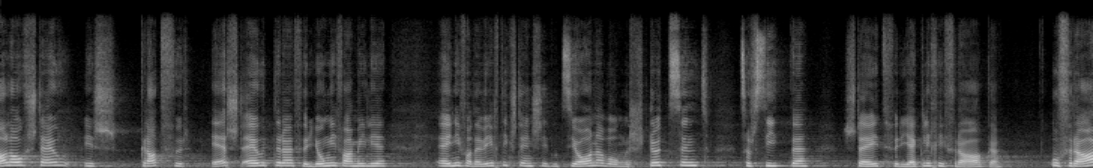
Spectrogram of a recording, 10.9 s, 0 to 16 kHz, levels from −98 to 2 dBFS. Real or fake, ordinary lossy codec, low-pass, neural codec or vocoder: fake; none; 14.4 kHz; autoencoder, 48 kHz, 128 numbers a frame, DAC-VAE, trained on Japanese speech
